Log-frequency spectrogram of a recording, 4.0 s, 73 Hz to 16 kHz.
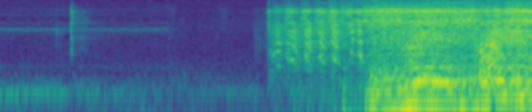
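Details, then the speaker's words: Honda CBR600F4i after a choke fix, started cold on choke with a weak, already-low battery: it is quiet until the engine catches at once, then rises into a smooth, even, climbing rev; a normal, healthy cold start. "all right there you go I love it when a plan comes together"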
